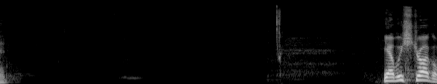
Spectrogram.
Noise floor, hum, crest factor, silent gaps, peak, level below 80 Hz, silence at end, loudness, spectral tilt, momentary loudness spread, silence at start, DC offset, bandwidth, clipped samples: -79 dBFS; none; 22 dB; none; -2 dBFS; -64 dBFS; 0 s; -17 LUFS; -5 dB/octave; 26 LU; 0 s; under 0.1%; 17 kHz; under 0.1%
